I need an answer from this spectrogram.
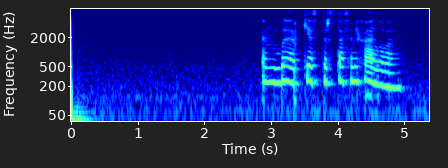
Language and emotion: Russian, positive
